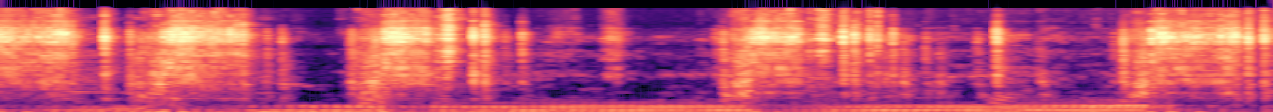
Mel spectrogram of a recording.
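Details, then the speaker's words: Motorcycle being kick-started repeatedly with fast, even chuffing on each stroke, but it never catches; no current coming out of the high tension wire, so no spark; engine will not start. "At sa pagkakataong yan mga boss, ayaw lumabas daw ng kuryente dito sa kanyang high tension wire."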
